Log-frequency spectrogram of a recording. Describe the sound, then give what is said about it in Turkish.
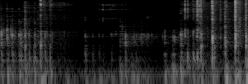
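Keys clatter on a computer keyboard as someone fills in an online form. The taps are faint and sparse at first, then come as a denser, louder run of sharp clicks near the end. “Yazıyorum.”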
